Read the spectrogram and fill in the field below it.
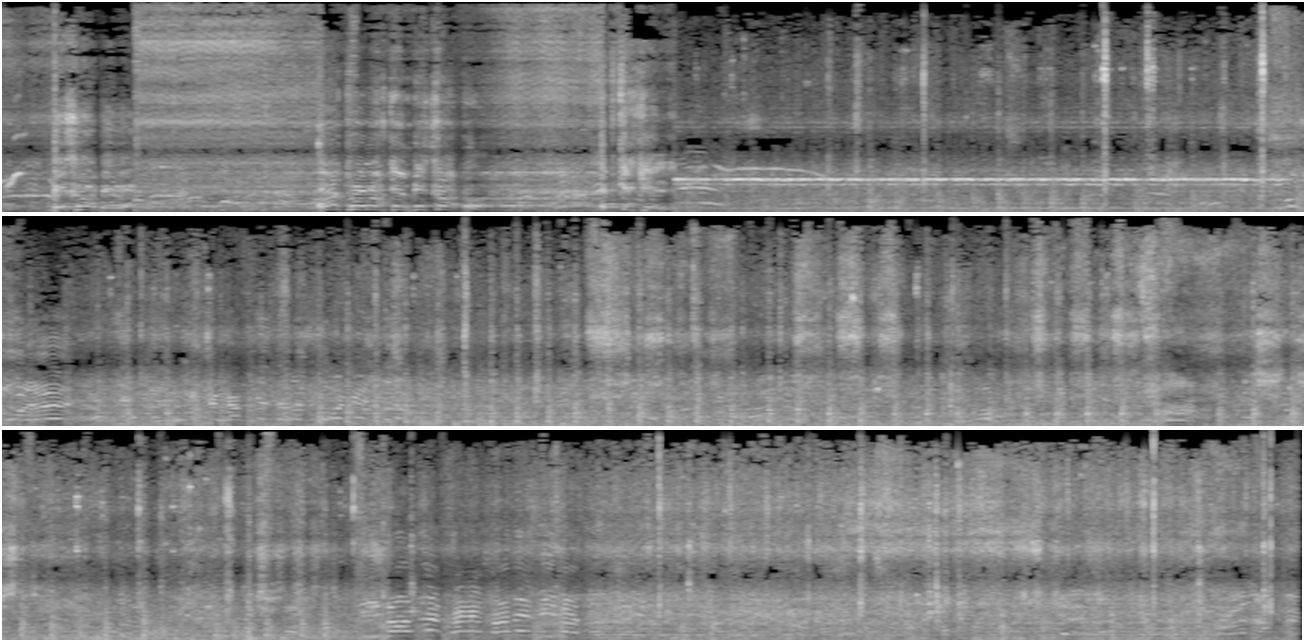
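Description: A large outdoor crowd shouts and cheers.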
